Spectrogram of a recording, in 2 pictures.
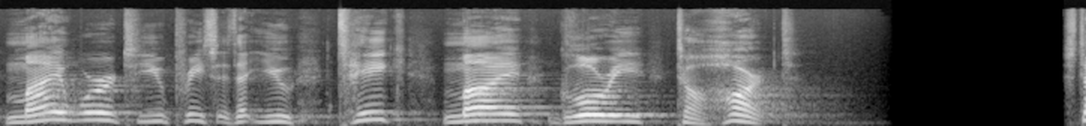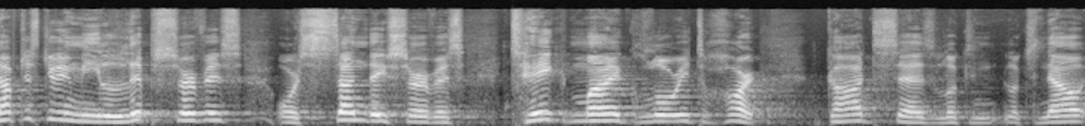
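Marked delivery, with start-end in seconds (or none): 0.0-5.3 higher, louder, slow commanding voice of God; God's word to priests. Retold or imitated. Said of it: "what he told the priest". 7.1-12.4 higher and louder, pressing the point; forceful preaching. Acted. Preacher drives the point home.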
